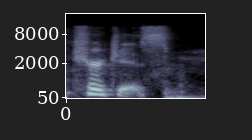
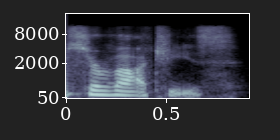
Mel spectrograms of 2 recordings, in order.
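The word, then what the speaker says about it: CHVRCHES: busted moving on churches churches spelled with a v instead of a u i think they're from glasgow so i think they're scottish i think that's scottish i might be completely wrong honestly hold up anyway they're foreigners and churches my brother used to call them servaces because of the way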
